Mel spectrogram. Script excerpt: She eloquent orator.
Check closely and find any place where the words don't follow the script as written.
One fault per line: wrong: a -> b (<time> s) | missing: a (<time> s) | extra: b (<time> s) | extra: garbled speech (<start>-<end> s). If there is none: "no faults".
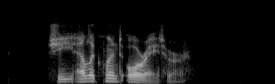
no faults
